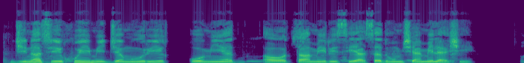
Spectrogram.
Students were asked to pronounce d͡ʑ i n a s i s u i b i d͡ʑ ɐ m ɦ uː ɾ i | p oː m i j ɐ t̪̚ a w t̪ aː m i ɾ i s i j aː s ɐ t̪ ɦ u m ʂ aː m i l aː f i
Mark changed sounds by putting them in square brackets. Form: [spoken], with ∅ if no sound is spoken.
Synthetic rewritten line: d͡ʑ i n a s i [x] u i [m] i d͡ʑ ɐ m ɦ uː ɾ i | [q] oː m i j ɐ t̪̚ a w t̪ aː m i ɾ i s i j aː s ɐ t̪ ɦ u m [ɕ] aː m i l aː [ɕ] i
